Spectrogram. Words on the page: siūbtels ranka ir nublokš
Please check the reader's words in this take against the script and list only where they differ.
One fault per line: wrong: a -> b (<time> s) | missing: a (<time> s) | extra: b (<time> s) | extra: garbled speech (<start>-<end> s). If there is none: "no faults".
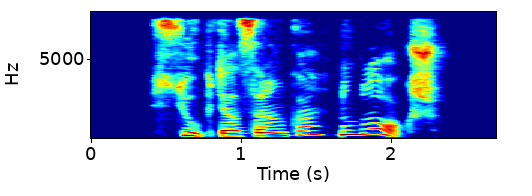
missing: ir (1.5 s)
